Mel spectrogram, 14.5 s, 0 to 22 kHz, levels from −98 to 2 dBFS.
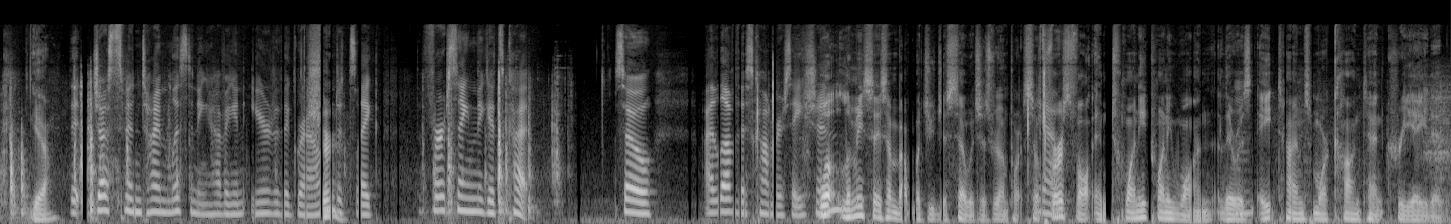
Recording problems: household noises; loud; throughout; 6 dB below the speech
choppy; occasionally; 5% of the speech affected

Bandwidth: 14 kHz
